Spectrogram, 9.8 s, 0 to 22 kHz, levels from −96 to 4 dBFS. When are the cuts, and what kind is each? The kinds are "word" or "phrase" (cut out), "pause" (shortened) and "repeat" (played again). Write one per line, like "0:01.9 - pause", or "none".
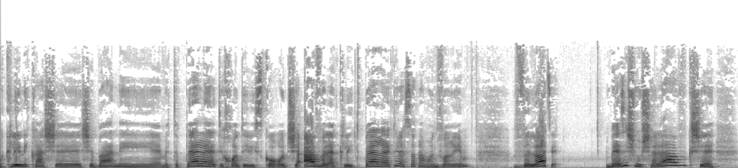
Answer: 0:05.2 - word
0:05.6 - word
0:07.3 - word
